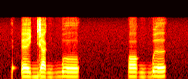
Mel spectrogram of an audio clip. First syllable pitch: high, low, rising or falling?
low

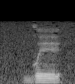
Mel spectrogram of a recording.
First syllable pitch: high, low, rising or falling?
low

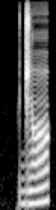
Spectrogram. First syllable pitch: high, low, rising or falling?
rising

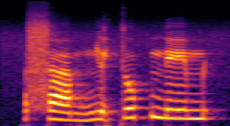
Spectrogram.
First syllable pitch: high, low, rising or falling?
low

